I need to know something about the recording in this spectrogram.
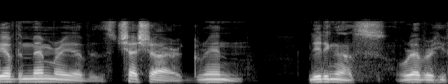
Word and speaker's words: Cheshire: Is it Cheshure? Cheshire. You said it right when you read it. Cheshire. I've heard it pronounced like 10 different ways.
